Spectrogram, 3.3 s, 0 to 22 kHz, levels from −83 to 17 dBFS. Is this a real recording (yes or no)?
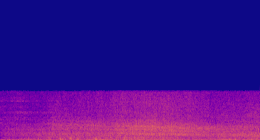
no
